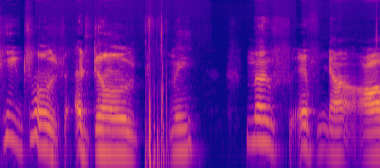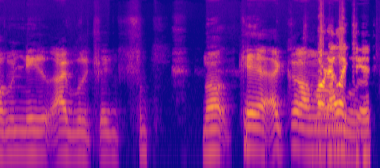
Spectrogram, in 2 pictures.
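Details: Adult male speaker; dysarthria (cerebral palsy).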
